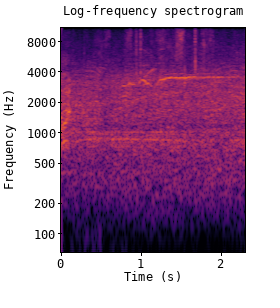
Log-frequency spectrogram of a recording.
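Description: Steady stadium crowd noise from a large football crowd, with a faint high thin tone about halfway through.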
